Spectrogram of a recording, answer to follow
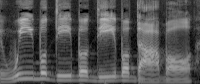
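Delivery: silly made-up crayon gibberish; crayon language. Acted. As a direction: chant nonsense words like a crayon. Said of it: "talk in crayon language".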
